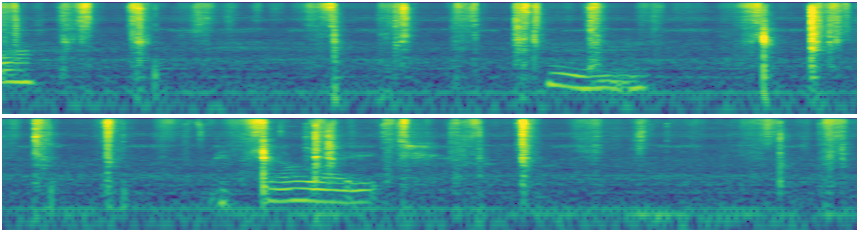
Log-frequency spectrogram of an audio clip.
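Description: Oracle cards shuffled in repeated quick riffles and taps, crisp and close, while a person speaks softly in between.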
